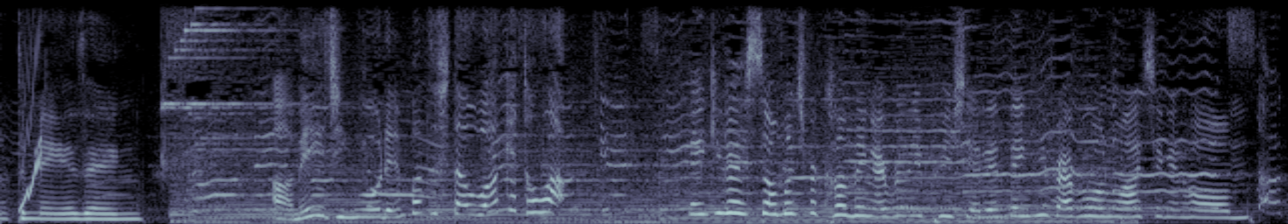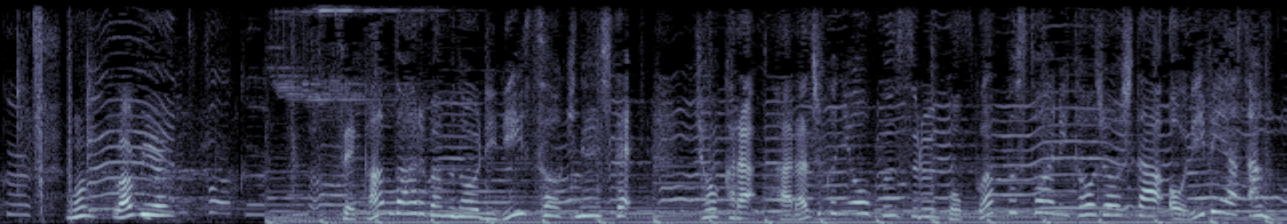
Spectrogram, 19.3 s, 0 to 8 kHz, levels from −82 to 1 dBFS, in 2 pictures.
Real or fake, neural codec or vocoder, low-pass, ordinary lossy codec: real; none; none; none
